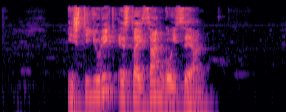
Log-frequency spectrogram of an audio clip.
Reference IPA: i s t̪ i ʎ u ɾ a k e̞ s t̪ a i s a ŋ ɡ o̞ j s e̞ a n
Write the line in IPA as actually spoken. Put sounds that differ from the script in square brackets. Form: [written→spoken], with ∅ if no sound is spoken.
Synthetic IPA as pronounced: i s t̪ i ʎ u ɾ [a→i] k e̞ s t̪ a i s a ŋ ɡ o̞ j s e̞ a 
